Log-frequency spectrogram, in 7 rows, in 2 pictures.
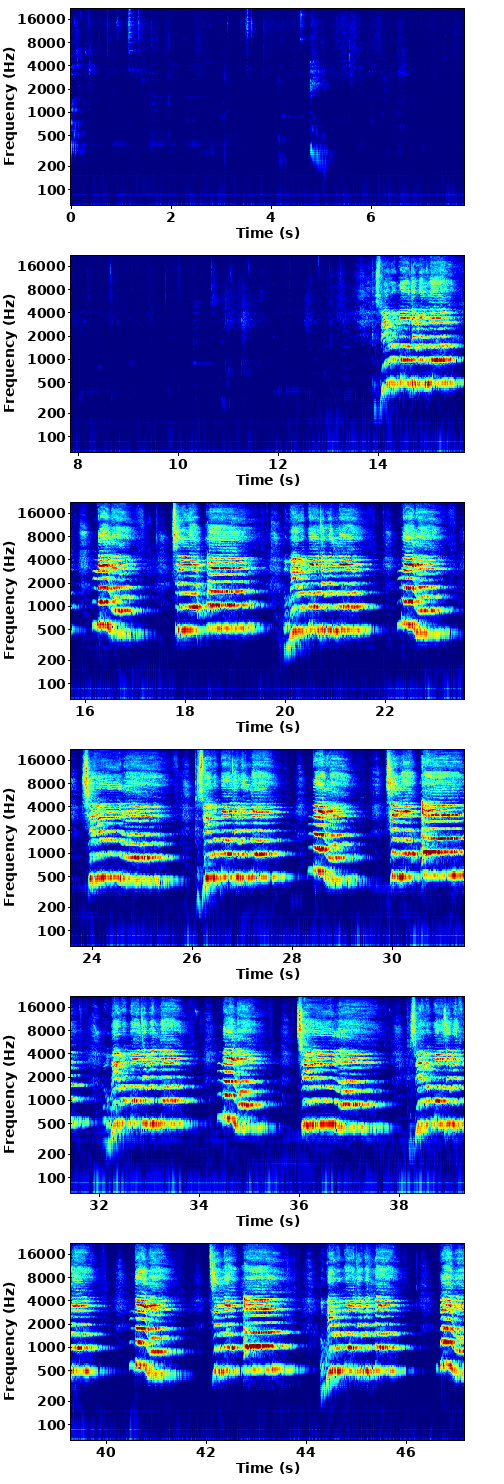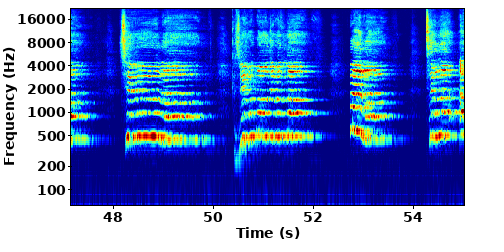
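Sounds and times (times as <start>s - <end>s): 
choir harmony high mid: 13.1s - 55.0s.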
